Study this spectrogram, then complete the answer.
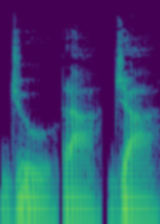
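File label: "juraja", concatenated syllables; Affixing experiment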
